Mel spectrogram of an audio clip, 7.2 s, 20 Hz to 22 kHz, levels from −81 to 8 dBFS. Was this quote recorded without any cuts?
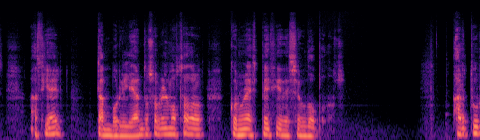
yes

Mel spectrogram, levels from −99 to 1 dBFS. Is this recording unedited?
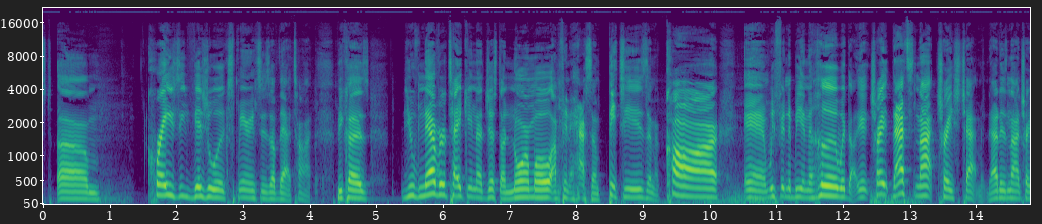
no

